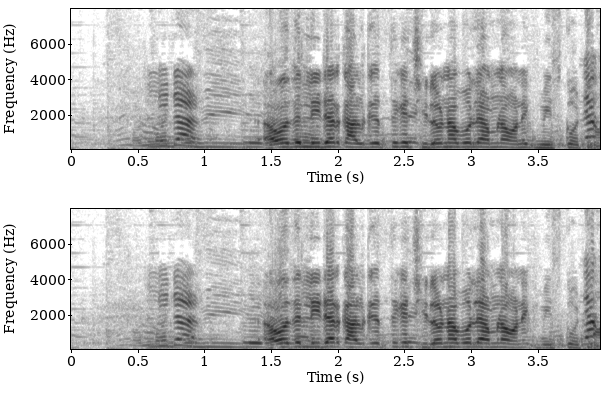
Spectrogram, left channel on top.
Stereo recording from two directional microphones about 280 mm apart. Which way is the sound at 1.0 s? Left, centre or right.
Left.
